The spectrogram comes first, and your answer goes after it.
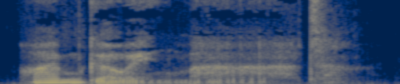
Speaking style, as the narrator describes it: whispered

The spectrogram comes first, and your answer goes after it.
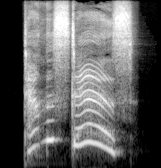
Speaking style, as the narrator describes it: Grace cried

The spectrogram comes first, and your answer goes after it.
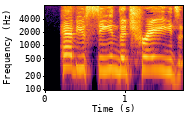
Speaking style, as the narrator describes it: cried out

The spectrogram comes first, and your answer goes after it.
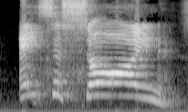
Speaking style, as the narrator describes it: Someone shouted in Latin

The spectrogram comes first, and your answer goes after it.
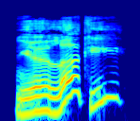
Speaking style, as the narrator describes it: Bud drawled

